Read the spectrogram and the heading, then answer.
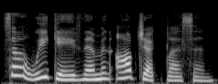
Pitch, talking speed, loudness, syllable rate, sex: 245 Hz, 190 wpm, -16 LUFS, 4.4 syllables/s, female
